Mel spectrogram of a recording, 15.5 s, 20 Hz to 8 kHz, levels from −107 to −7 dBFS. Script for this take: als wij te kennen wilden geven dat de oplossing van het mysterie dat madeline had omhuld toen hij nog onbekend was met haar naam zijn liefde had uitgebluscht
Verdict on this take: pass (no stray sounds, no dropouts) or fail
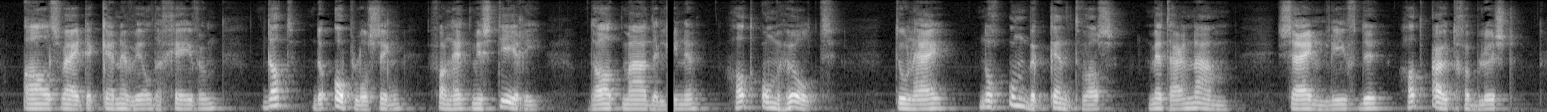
fail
